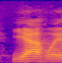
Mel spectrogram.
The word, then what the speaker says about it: Yahweh: 3,000 years but yhwh it probably originally was pronounced something like Yahweh um but their reasoning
